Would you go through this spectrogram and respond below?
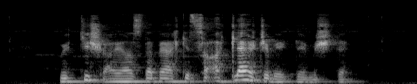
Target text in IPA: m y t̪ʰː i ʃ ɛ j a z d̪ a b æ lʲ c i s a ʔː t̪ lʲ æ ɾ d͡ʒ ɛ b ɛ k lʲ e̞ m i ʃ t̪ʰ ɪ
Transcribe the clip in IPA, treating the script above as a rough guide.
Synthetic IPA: m y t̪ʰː i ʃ a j a z d̪ a b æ lʲ c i s a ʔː t̪ lʲ æ ɾ d͡ʒ ɛ b ɛ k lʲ e̞ m i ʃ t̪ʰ ɪ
